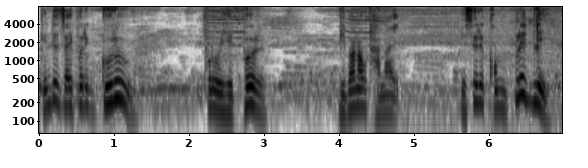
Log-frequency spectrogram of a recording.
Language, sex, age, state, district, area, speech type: Bodo, male, 60+, Assam, Kokrajhar, urban, spontaneous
